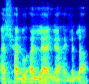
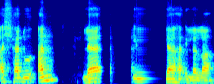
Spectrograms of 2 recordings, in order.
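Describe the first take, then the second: First: The words are joined together in connected speech. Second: Each word is said separately, as written. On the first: The speaker calls it right. "Arabic language rules uh, would require us to read it like" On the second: The speaker calls it wrong. "in reading, it is ... in actual text"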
